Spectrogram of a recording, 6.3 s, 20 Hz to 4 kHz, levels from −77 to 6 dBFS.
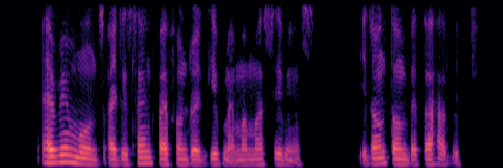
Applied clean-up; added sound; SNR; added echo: none; none; none; none.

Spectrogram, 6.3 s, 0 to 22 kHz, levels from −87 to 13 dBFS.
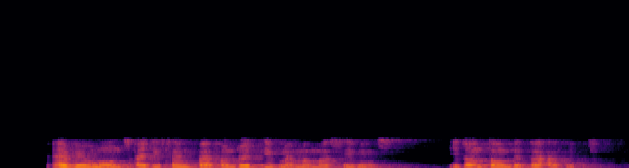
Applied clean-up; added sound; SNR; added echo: none; none; none; reverberation time 1.0 s.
